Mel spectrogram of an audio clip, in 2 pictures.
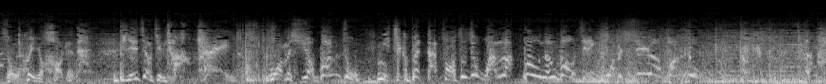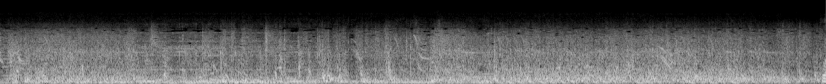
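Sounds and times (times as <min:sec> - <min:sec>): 
speech: 0:00.0 - 0:08.8
hand grenade explosion in a house: 0:05.8 - 0:16.5.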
